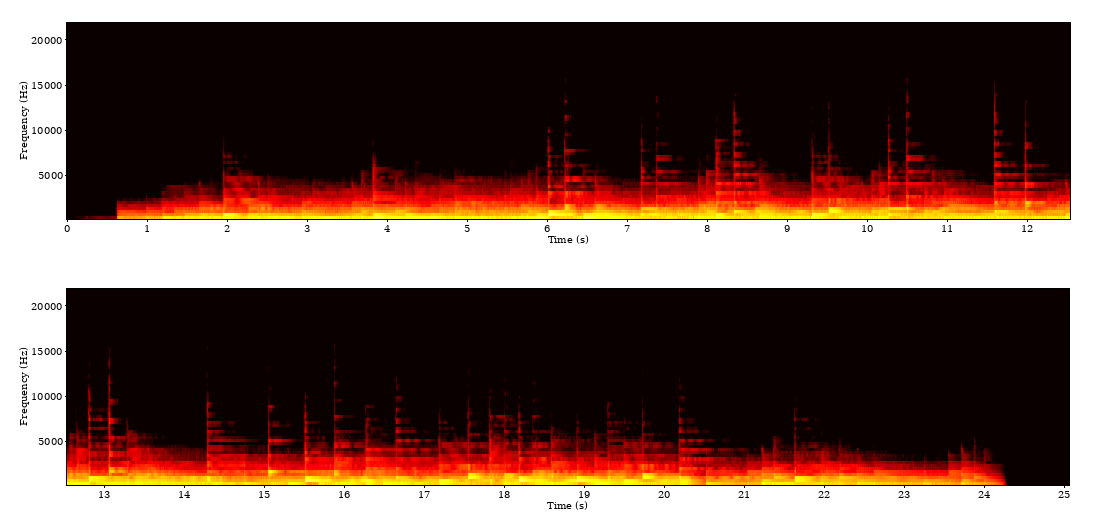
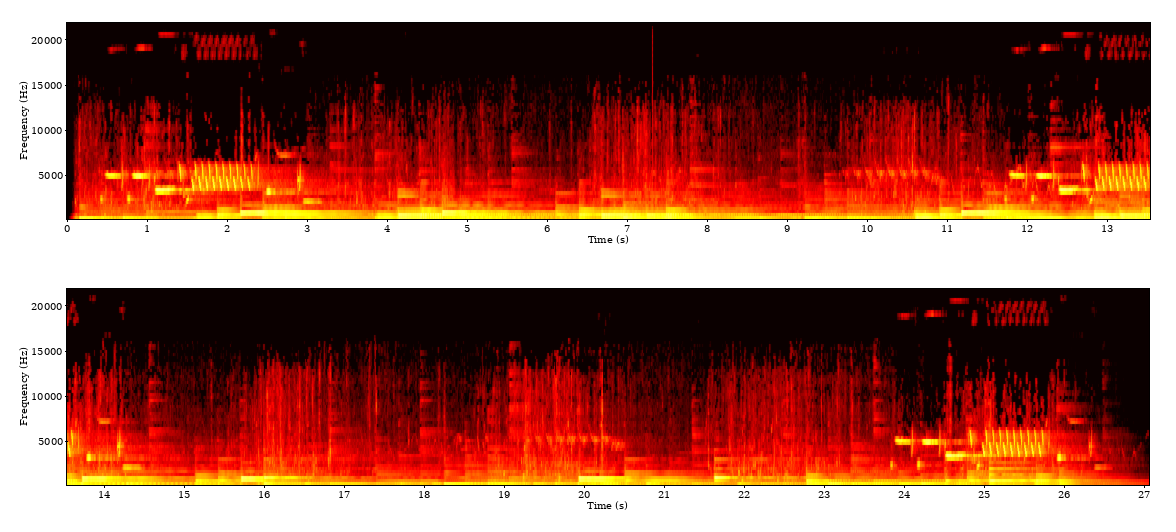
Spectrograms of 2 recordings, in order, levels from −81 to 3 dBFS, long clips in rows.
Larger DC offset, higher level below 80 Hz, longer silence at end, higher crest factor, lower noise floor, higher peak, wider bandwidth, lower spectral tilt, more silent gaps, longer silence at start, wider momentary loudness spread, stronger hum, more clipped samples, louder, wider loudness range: neither; first, -48 dBFS vs -54 dBFS; first, 0.85 s vs 0.2 s; about the same, 14 dB vs 14 dB; first, -67 dBFS vs -40 dBFS; about the same, -6 dBFS vs -4 dBFS; second, 7.8 kHz vs over 20 kHz; first, -9 dB/octave vs -4.5 dB/octave; neither; first, 0.65 s vs 0.1 s; second, 8 LU vs 13 LU; neither; neither; second, -21 LUFS vs -17 LUFS; second, 4 LU vs 7 LU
